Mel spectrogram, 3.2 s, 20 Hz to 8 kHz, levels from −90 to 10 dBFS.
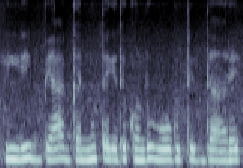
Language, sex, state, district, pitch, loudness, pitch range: Kannada, female, Karnataka, Bangalore, 190 Hz, -12 LUFS, 185-195 Hz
